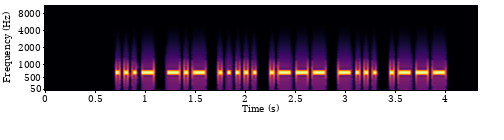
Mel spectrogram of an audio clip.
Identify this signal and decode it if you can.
Morse code, heard as a keyed tone, about 28 wpm, 700 Hz. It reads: VK5JBJ
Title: DXCC-100 Call Signs - 6 Characters - 28wpm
